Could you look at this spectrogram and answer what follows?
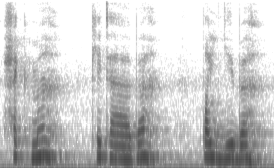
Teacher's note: when we stop on the word, we read it with a Ha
